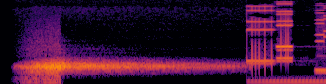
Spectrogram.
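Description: Intro sound effect: a sudden low hit with a ringing, sonar-like tone that fades away over about a second and a half. Music with a steady bass starts just before the end.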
